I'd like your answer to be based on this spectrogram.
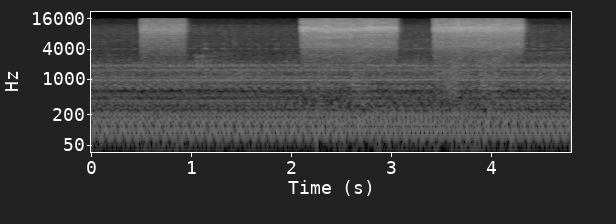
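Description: An airbrush spraying paint onto a Revell 1/48 Junkers Ju52/3m scale model aircraft, three short hissing bursts of varying length over a low steady compressor hum.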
